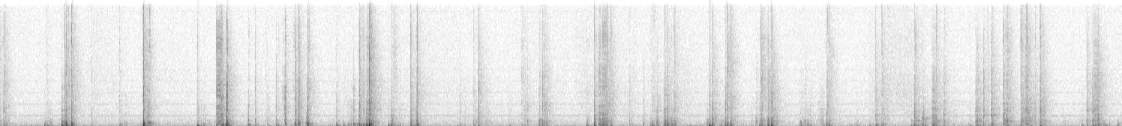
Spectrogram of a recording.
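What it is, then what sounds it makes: Latex balloon. An inflated teal latex balloon, hollow and air-filled, is tapped and scratched with long nails. The result is a steady run of short, dry taps with a low thump and bright scratchy clicks that die away almost instantly, over a quiet background.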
